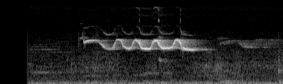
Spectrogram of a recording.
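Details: Warbling Orange-headed thrush song, intended to make other thrushes join in: a fast wavering trill of whistled notes swelling over about a second, trailing into a softer level whistle, with light background hiss.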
